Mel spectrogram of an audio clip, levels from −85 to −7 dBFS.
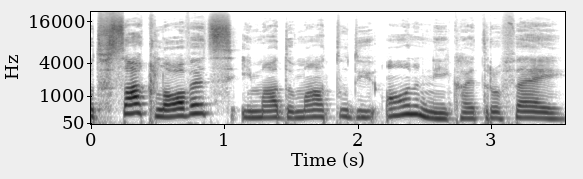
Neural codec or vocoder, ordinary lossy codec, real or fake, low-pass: vocoder, 44.1 kHz, 128 mel bands every 512 samples, BigVGAN v2; none; fake; none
